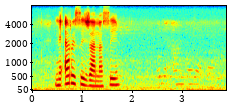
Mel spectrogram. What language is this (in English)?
Southern Sotho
